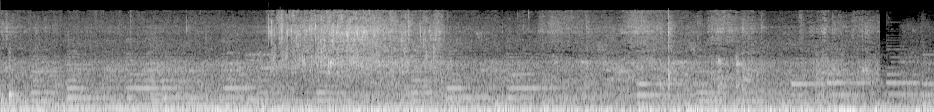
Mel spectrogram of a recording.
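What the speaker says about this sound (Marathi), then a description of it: "मिक्सरच्या भांड्यातच पाणी टाकलेलं आहे बघा" Water pours and splashes into a mixer jar, making a continuous close wash of running liquid with bursts of louder splashing for several seconds, heard alone without talk.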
